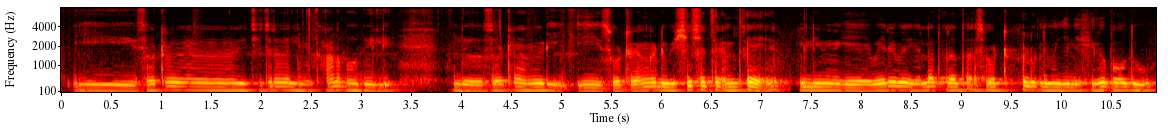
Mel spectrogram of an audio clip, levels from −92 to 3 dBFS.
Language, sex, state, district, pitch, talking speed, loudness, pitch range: Kannada, male, Karnataka, Dakshina Kannada, 125 Hz, 130 wpm, -33 LUFS, 115-130 Hz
